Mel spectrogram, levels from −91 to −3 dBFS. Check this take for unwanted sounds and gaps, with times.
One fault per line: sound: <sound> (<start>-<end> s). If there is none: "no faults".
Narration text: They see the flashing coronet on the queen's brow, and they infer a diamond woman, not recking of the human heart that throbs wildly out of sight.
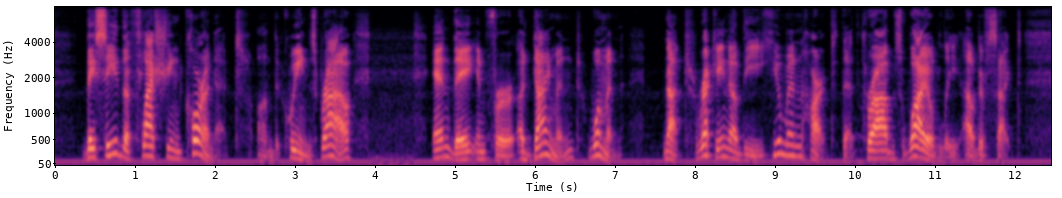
no faults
